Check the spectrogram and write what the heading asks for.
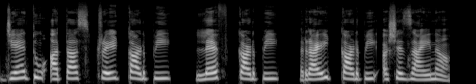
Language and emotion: Goan Konkani, neutral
